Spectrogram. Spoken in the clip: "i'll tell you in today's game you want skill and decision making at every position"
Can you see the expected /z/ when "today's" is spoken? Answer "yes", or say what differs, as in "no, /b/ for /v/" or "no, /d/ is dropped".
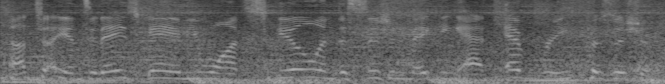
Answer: yes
